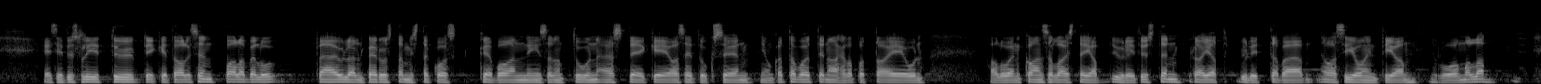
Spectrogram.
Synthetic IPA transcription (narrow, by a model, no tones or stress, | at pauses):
e̞sit̪ysliːt̪ːyːd̥iɡit̪ɑːlise̞mpɑlʋe̞lu | pæylænpe̞ɾust̪ɑmist̪ɑko̞ske̞ʋɑːnːiːnsɑnot̪ːuːnæsdeːkeːɑse̞t̪ukseːnjo̞ŋkɑt̪ɑʋo̞jt̪ːe̞ːnɑɦe̞lpo̞t̪ːɑːeːuːn | ɑlue̞ŋkɑnsɑlɑjst̪ejɑyɾit̪yst̪enrʔɑjɑt̪ylit̪ːæʋæːɑsio̞int̪iɑluomɑlːɑ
